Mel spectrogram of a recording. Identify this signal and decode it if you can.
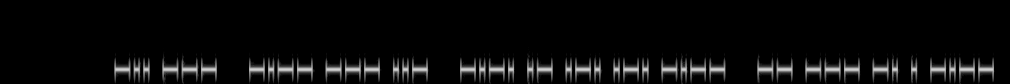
Morse code, heard as a keyed tone, about 25 wpm, 700 Hz. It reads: DO YOU CARRY MONEY
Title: Sentences from Top 1000 Words - Review Part 1 - 25wpm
